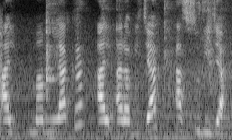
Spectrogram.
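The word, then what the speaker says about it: المملكة العربية السعودية: Al mamlaca, al Arab, a Zudillá.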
